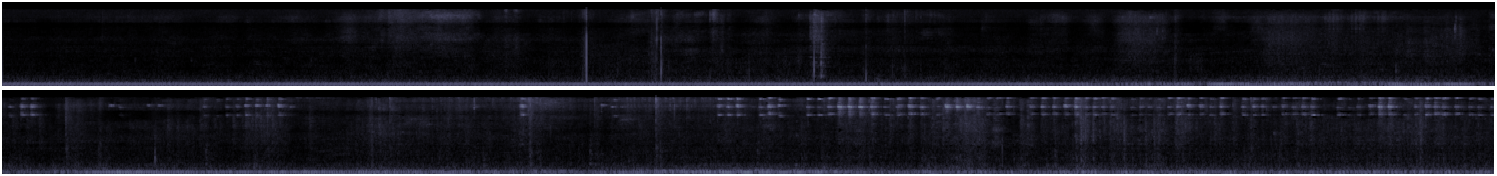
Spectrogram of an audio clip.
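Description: Bus engine and road rumble heard from inside a moving bus. The rumble is steady for about the first ten seconds, then rises and falls as the bus changes speed, with a few sharp clicks or rattles early on.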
